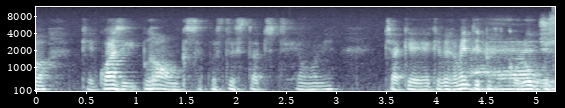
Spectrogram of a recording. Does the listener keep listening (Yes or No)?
No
